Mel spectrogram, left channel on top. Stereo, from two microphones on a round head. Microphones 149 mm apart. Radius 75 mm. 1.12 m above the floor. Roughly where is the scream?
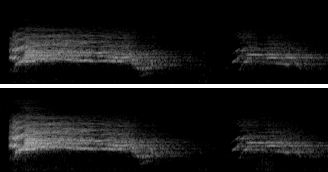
Right.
